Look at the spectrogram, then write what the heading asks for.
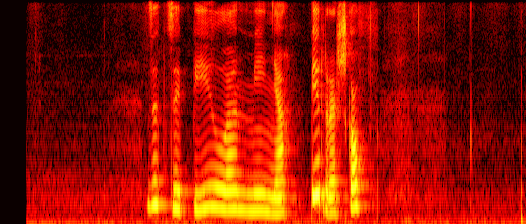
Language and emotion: Russian, positive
